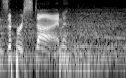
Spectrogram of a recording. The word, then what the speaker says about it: Zipperstein: Correction, Zipperstein. She holds the Ein pronunciation of the E-I-N at the end of her name, as opposed to the Een, which we sometimes see.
